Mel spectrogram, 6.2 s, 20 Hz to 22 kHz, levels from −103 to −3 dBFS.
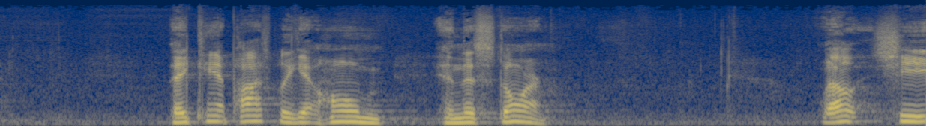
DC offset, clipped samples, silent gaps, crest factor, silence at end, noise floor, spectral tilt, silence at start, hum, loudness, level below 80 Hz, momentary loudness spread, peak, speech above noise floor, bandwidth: under 0.1%; under 0.1%; none; 20 dB; 0 s; -60 dBFS; -5.5 dB/octave; 1.15 s; none; -28 LUFS; -74 dBFS; 8 LU; -10 dBFS; 33 dB; 16.5 kHz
